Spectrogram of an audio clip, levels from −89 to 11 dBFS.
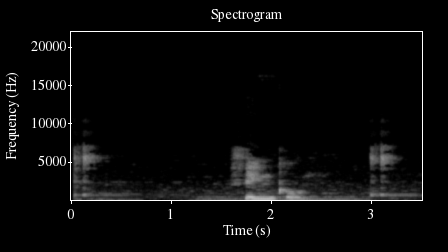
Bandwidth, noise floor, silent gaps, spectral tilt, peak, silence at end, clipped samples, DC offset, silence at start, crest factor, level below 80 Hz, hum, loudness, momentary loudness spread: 7.4 kHz; -68 dBFS; none; -4.5 dB/octave; -10 dBFS; 0.3 s; under 0.1%; under 0.1%; 0.05 s; 20 dB; -78 dBFS; none; -28 LUFS; 23 LU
